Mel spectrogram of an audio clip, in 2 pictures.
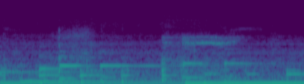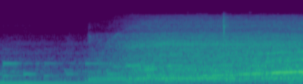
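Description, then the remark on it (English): A robot vacuum's dock kicks in to empty it: a few soft electronic tones over a low hum, then a loud rushing suction roar that builds steadily with a rising whine. “You're getting ready to hear the noise of it emptying itself in a second.”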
